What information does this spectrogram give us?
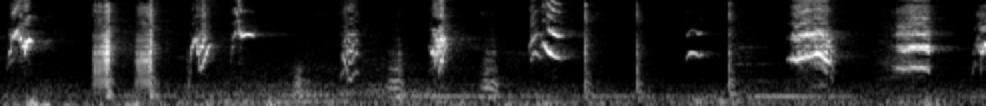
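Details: Young black-winged myna chattering without pause with head-bobbing, delivering quick harsh squawks, clicks and short whistled notes in an irregular stream, with a faint steady hum behind.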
